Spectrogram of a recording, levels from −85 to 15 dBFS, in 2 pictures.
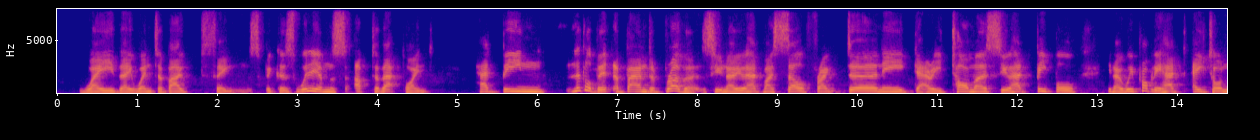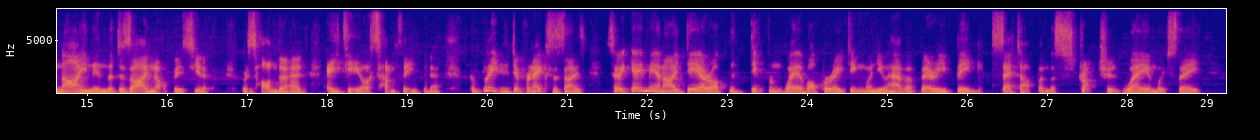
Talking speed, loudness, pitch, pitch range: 170 wpm, -19 LUFS, 160 Hz, 140-180 Hz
